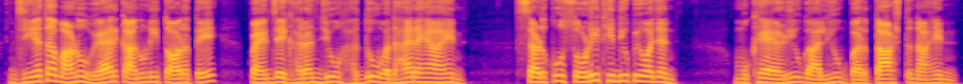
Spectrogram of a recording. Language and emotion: Sindhi, angry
